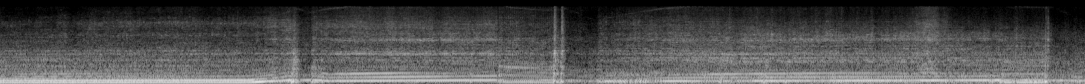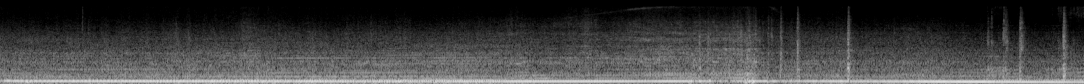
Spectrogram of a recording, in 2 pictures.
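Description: An Audi S3's turbocharged four-cylinder engine, heard from inside the cabin. It revs up and down through gear changes in the first ten seconds or so, then runs steadily at highway cruising speed. A few brief sharp snaps sound along the way.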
